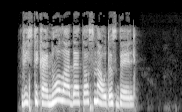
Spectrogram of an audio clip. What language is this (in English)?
Latvian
